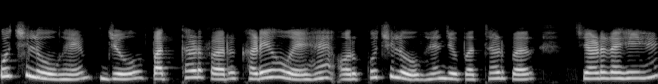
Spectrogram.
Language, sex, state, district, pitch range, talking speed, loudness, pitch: Hindi, female, Uttar Pradesh, Hamirpur, 245-295 Hz, 175 wpm, -15 LUFS, 270 Hz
